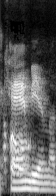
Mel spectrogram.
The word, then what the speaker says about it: Cambium: And I sit on a Brooks Cambium, I think. Is that how you pronounce it? Yeah, Cambium, I think it is, yeah.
